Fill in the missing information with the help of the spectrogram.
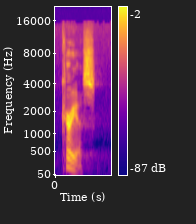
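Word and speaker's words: Kyrios (κύριος): that word Lord in the Greek means Kyrios. I think, is that how you say it? Kyrios. Kyrios. Thank you.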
